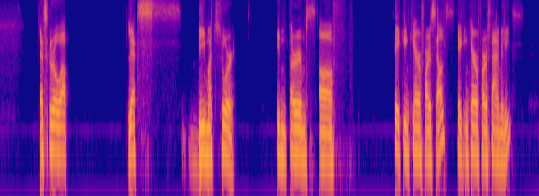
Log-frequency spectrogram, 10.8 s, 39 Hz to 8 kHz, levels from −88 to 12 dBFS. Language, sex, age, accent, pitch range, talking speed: English, male, 30-49, Filipino, 115-140 Hz, 100 wpm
